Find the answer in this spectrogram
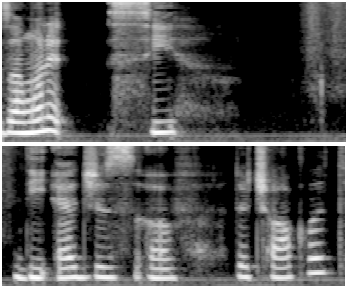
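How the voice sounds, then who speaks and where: Her voice fairly high and somewhat breathy, a woman talks at a very slow pace. She takes long, frequent pauses and keeps her intonation fairly even. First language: French. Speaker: craft demonstrator. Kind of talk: live craft tutorial. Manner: casual, halting.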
